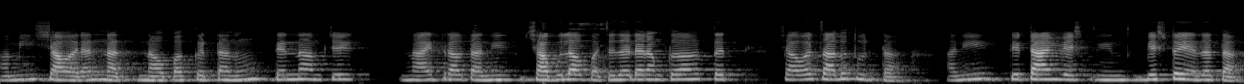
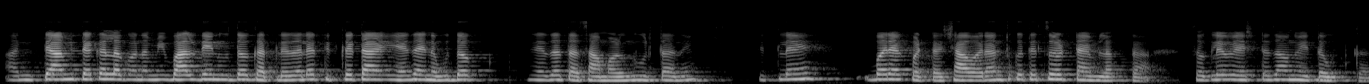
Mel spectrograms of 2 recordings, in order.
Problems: none marked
